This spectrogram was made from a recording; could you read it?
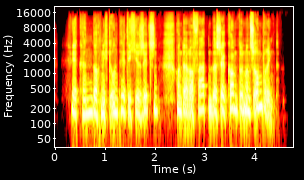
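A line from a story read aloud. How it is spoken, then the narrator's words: Whining lament. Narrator (German): jammerte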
